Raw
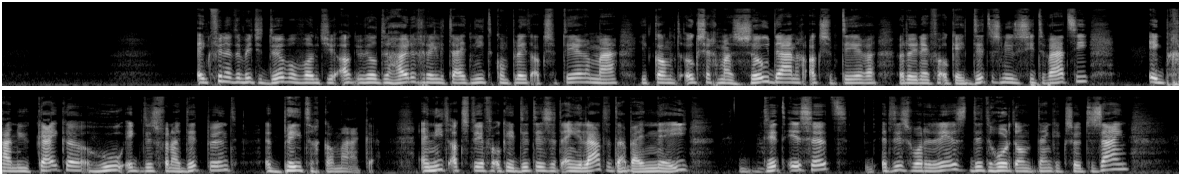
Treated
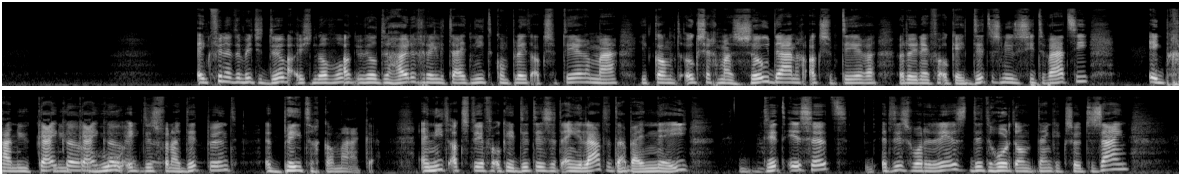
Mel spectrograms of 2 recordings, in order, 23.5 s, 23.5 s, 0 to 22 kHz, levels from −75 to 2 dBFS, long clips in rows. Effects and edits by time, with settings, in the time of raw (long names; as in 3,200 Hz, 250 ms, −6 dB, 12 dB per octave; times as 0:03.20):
0:02.86–0:03.42: reverse
0:11.87–0:12.59: delay throw 410 ms, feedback 15%, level −3.5 dB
